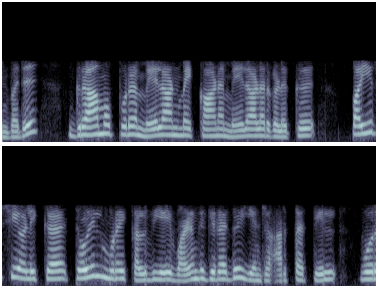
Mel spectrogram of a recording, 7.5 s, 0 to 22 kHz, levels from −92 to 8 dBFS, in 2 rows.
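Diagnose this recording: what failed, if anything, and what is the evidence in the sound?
AMR rate drop, 4.30 to 7.17 s: speech turns rougher and more synthetic without gaps, fitting a network-forced codec switch from 12.2 to 4.75 kbps.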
